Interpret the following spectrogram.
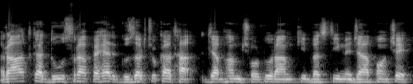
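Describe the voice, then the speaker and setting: A man reading a detective story aloud as scripted narration, doing all the characters in an even voice. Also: mid-range voice.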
